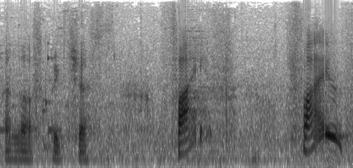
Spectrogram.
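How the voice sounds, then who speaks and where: A man's voice: fairly high pitch, huge pitch swings, drawn-out words, creaky, a little hiss or hum, low-quality recording. A man livestreaming a game, reacting casually to what happens as he plays.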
